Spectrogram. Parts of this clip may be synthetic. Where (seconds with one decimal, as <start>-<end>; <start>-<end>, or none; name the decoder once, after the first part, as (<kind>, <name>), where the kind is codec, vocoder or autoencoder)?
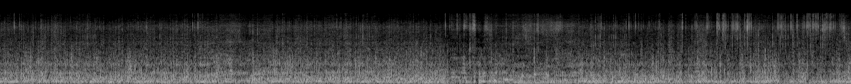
2.2-2.7 (codec, SNAC); 4.5-5.8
